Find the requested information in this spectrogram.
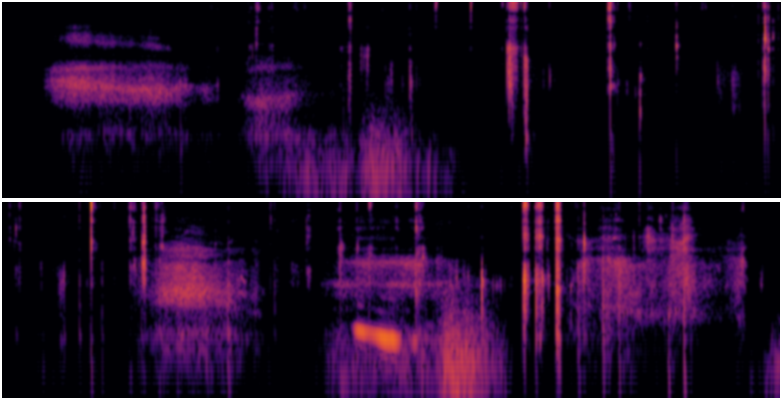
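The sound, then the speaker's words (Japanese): Wet ASMR ear-licking sounds: quiet, intermittent slurps, smacks and sharp little clicks with soft breaths between them, coming in scattered clusters with silent gaps. “耳を舐めてほしい？わかった。”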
